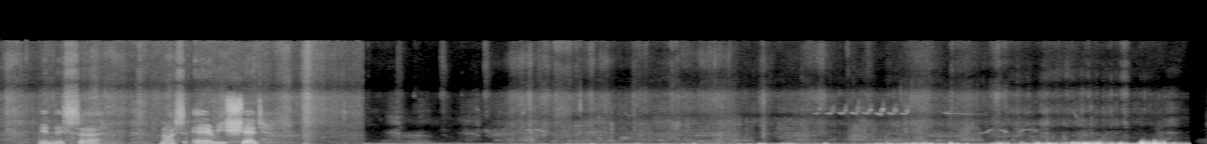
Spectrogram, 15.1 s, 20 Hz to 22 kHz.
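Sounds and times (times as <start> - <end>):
birds chirping: 4.6 - 8.7, 9.7 - 13.6
bird curling calls: 6.0 - 7.2, 10.1 - 13.0.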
